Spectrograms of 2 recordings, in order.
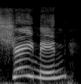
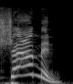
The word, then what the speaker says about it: Shaman: Bros, it's not pronounced Shaman, it's pronounced Shaman.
